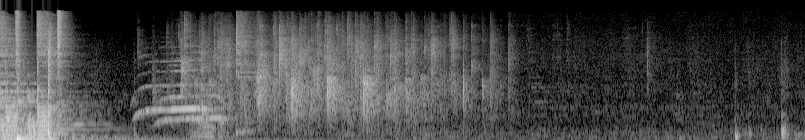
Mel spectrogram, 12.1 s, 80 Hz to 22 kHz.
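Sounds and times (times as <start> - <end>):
small audience applauding: 2.0 - 8.0.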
